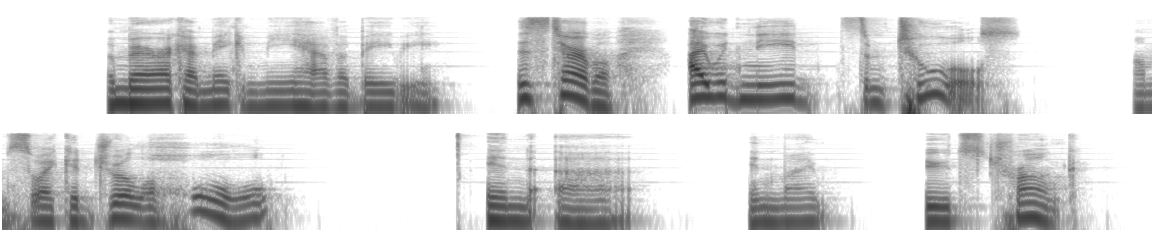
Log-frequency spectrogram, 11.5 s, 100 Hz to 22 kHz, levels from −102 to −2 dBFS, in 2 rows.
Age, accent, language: 40-59, American, English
